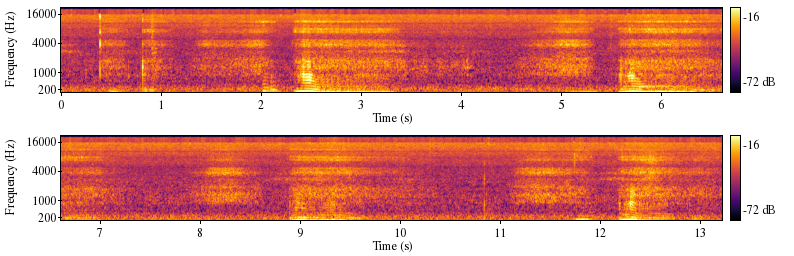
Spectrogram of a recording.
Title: snores after a long day of fun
